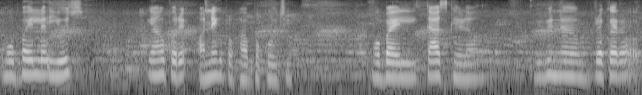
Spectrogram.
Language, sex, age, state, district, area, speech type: Odia, female, 30-45, Odisha, Koraput, urban, spontaneous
